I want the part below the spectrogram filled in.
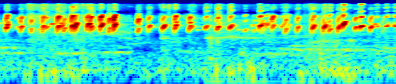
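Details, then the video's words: Fast European goldfinch chatter intended to get silent goldfinches singing; crisp, evenly pulsed high twitters repeat about eight times a second. "بتبتة حسون رهيبة تخرج الطيور من الصمت"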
